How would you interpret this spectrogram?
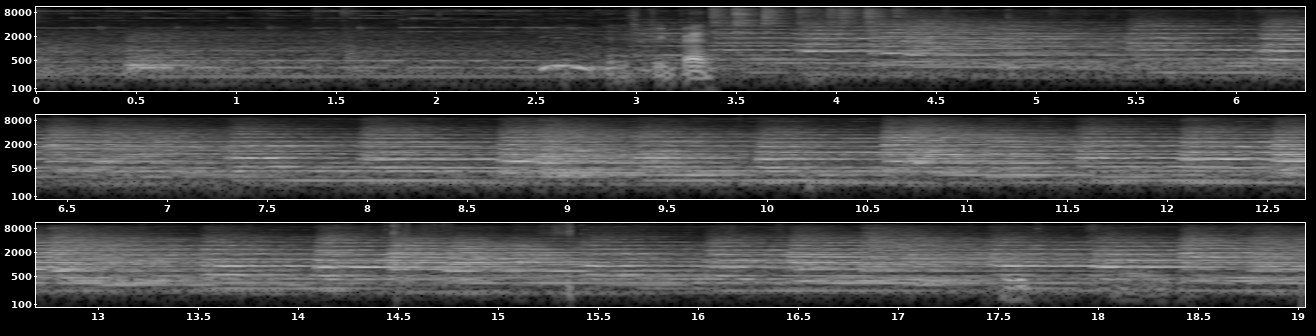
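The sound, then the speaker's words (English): A peal of church bells rung for the beginning of the London Olympics rings continuously after a brief quiet start, overlapping strikes building into a dense, steady cascade of tones that carries on without pause. “the beginning of the London Olympics, and the nation is about to ring out its bells. I thought for a moment that the local church had gotten a little bit early, and but it sounds as though they were just practicing.”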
